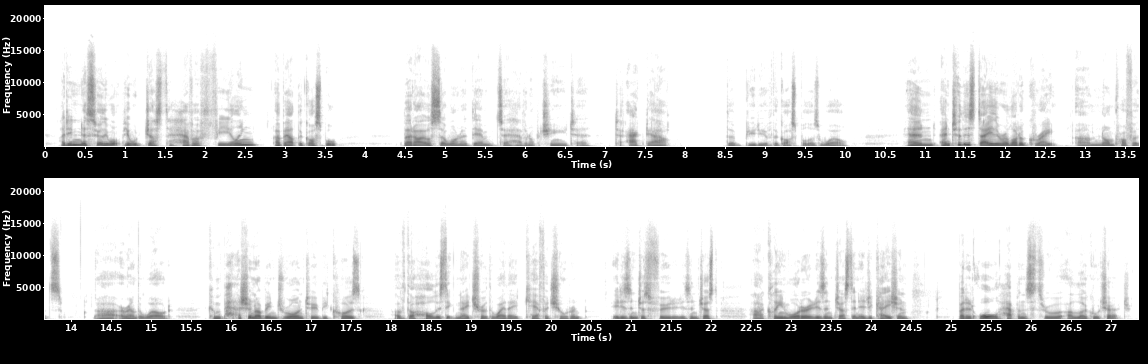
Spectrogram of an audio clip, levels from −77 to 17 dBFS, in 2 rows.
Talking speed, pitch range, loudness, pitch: 195 wpm, 105-140 Hz, -30 LUFS, 115 Hz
